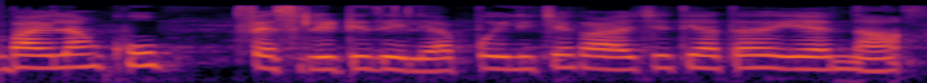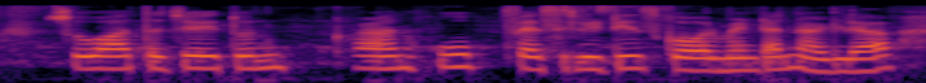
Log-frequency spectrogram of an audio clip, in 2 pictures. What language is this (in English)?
Konkani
